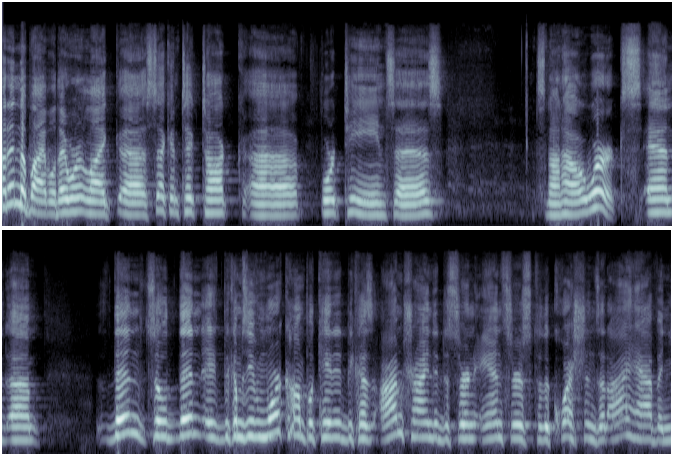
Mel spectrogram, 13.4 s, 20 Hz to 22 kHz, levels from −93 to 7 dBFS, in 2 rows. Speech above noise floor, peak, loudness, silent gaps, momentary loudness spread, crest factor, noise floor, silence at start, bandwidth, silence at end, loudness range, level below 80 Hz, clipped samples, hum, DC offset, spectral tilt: 46 dB; 0 dBFS; -17 LUFS; none; 9 LU; 18 dB; -63 dBFS; 0 s; 15 kHz; 0 s; 4 LU; -64 dBFS; under 0.1%; none; under 0.1%; -4 dB/octave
